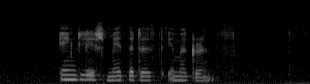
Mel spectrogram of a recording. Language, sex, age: English, female, 20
